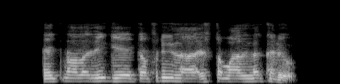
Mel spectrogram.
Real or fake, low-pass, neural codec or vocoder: fake; 7.2 kHz; codec, 44.1 kHz, 2.6 kbps, SNAC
